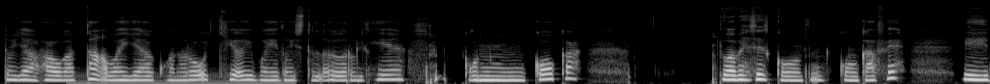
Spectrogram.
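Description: A steady low drone sits under the speech from 0.67 s to 2.96 s, then stops. It's mains hum at 50 Hz, sitting roughly 25 dB below the speech. The power line is leaking into the signal path, most plausibly through a ground loop between connected equipment or induction from a nearby transformer. The hum's fundamental fixes it to a 50 Hz supply.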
